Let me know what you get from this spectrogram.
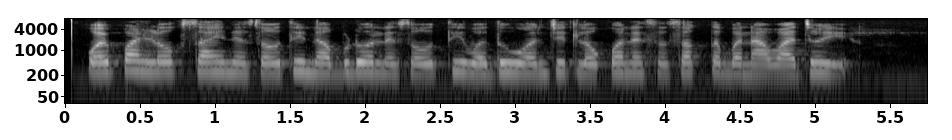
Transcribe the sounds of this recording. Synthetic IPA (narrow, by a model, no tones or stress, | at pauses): kojpəɳloksaɦinesəwt̪ʰinəbɽonesəwt̪ʰiʋəd̪ʱuəɲt͡ʃit̪lokonesəsək̚t̪əbənaʋːad͡ʒoje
